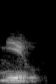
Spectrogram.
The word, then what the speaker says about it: mu: looks like u but it's the greek letter of mu m-e-w is how it's pronounced so it's the greek letter mu but the formula is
